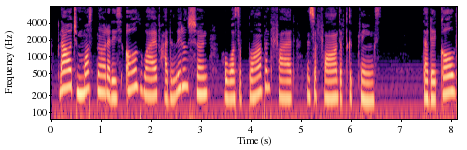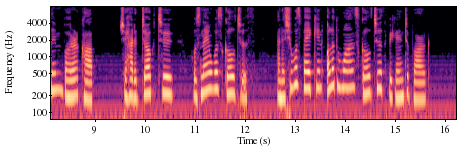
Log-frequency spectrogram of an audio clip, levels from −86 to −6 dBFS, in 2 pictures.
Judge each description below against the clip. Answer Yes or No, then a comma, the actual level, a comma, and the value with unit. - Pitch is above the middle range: Yes, high, 215 Hz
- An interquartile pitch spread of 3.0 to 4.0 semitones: No, wide, 5.6 semitones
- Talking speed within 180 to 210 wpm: Yes, average, 185 wpm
